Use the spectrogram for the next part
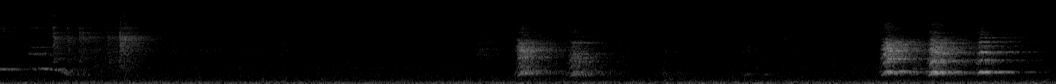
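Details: Dogs during training: Safar, a white Central Asian Shepherd, helps train Gracie, a pointer. A short harmonic whine comes early, then two separate barks midway and a quick burst of three or four louder barks near the end, over a low background hiss.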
